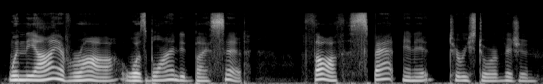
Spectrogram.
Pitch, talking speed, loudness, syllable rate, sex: 190 Hz, 175 wpm, -18 LUFS, 4.3 syllables/s, female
